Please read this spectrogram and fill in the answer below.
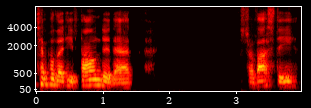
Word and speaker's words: Sravasti: The first temple that he founded at Sravasti, sometimes pronounced Savati, which was consecrated in 1988.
